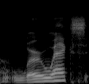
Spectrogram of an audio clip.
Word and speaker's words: Vervex: they said that, like I only say vervex, but I think I say it incorrectly because I think V's were pronounced as W's, and like werwex is what I've been told.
